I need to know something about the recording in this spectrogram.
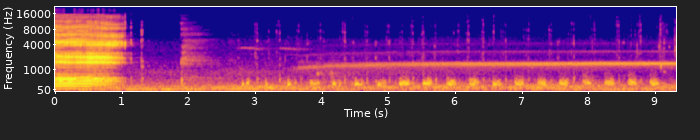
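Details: A loud, voiced burp opens, followed by quiet room noise with a steady hum and soft rhythmic sounds; a plain belch.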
